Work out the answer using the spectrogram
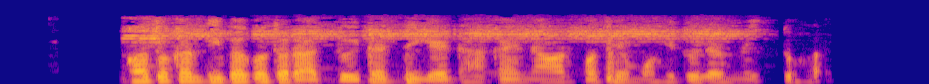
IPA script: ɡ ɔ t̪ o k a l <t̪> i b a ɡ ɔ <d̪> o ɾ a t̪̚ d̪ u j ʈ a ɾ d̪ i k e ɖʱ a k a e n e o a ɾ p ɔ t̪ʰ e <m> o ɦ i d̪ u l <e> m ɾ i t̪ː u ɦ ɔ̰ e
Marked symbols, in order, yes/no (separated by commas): no, no, yes, yes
